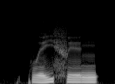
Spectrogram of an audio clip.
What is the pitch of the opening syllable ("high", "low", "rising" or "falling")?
rising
